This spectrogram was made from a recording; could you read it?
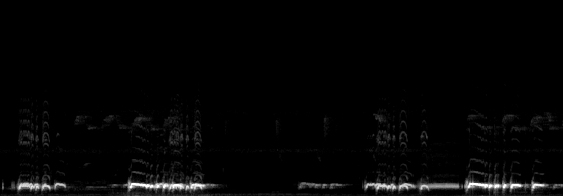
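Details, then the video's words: Local zebra dove with a melodious song, used to tutor doves that are still learning; repeated bursts of fast, rolling, bubbling coos at a steady pitch, broken by pauses, with a faint quiet phrase between. "PERKUTUT LOKAL SUARA MERDU - BAGUS BUAT AJARAN PERKUTUT YANG BELAJAR BUNYI"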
